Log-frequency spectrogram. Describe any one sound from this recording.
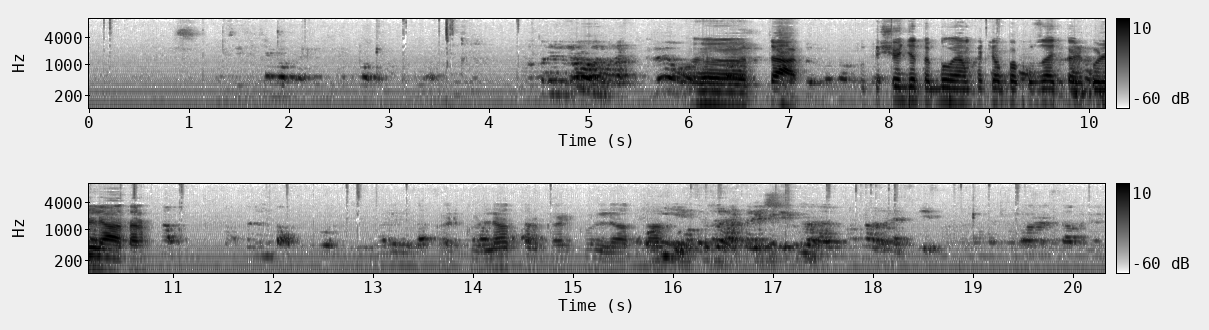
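Laptop keys click as a man types.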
